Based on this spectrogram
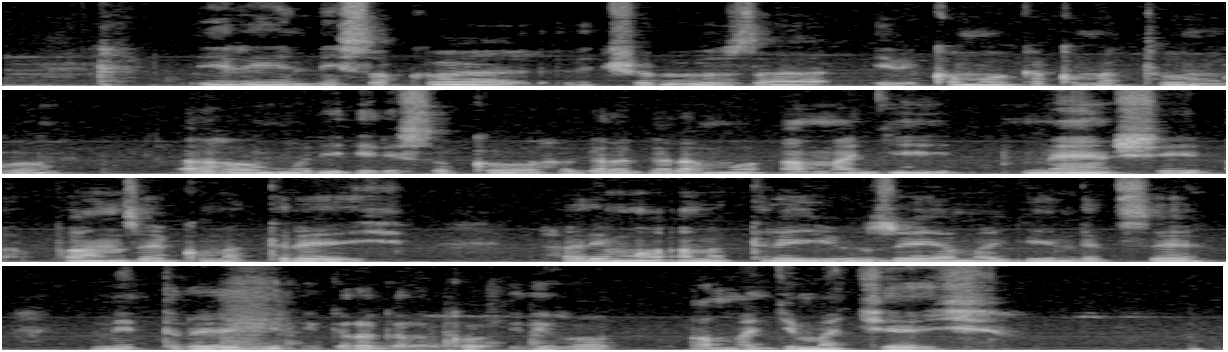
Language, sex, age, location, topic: Kinyarwanda, male, 36-49, Musanze, finance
